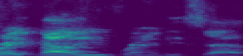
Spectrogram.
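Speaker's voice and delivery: ordinary delivery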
